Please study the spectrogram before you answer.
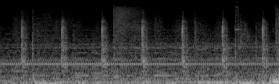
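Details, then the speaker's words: Chinese diesel heater installed in a 2018 Ford Transit diesel van, tapped into the factory tank auxiliary line: sharp light ticks about twice a second over faint hum as the dosing pump primes, drawing diesel up the line. "hear that ticket that's the pump underneath trying to pull yeah you can hear the pump ticking trying to pull diesel through and there we can see the diesel coming through the line right now"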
